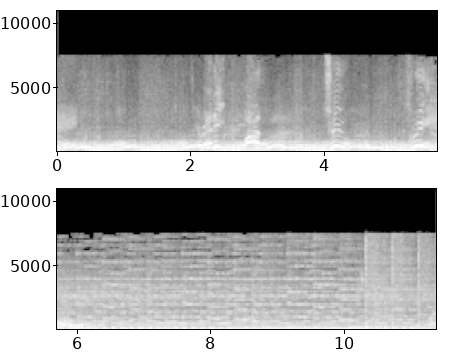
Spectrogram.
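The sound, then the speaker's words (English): High-pitched IndyCar Series race car engines scream past one after another on a street circuit, including Andretti and Patrick battling at the exit of turn four, their pitch rising and falling as they pass, before settling into a loud, steady, sustained engine drone. “The battle between Andretti and Patrick heats up at the exit of four. This is the IndyCar Series.”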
